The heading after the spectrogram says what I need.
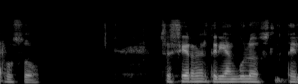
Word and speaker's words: Rousseau: Don Juan Jacobo Rousseau se pronuncia Rousseau.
